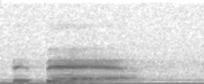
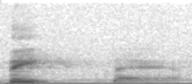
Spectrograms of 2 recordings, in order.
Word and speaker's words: beber: Beber. Beber. Ça finit par un R, donc une consonne qui n'est pas S ou N, donc l'accent se fait sur la dernière syllabe. Ce n'est pas béber, c'est beber.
